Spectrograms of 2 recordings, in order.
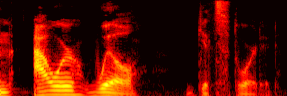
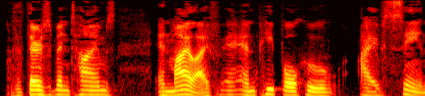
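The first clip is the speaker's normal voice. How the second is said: ordinary talk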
